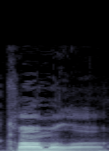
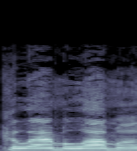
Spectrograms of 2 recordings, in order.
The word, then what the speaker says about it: Kamala: Kamala is what they Yes, say. yeah. It's Kamala. Yeah, Kamala, yeah. Yeah. Kamala Harris. But they're like Kalamalama.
